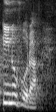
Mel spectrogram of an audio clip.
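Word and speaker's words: Ctenophora: टीनोफोरा। मैं आपको बता चुका हूँ सी साइलेंट है। सीलेंट्रेटा और टीनोफोरा ये दो फाइलम है।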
